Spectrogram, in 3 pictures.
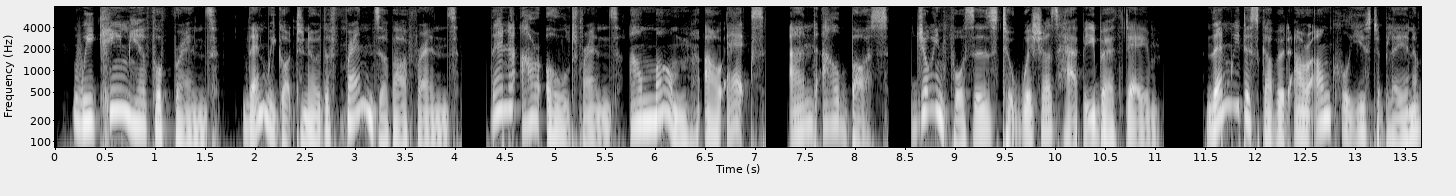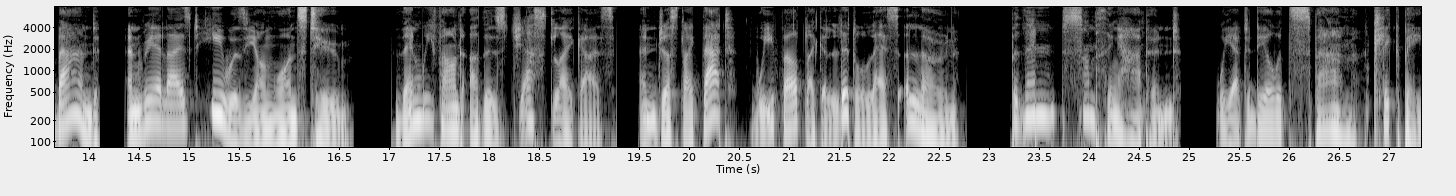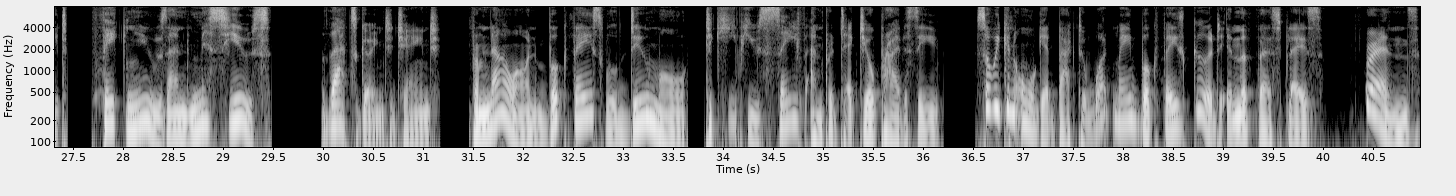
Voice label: English Conversational Emotive; OSM Talent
